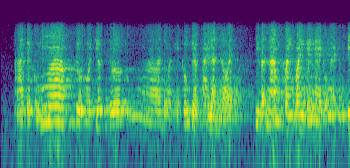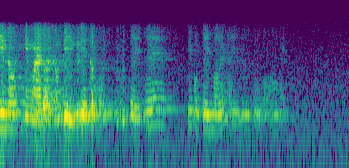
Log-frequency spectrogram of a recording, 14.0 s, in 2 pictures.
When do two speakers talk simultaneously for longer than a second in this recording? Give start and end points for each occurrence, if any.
none

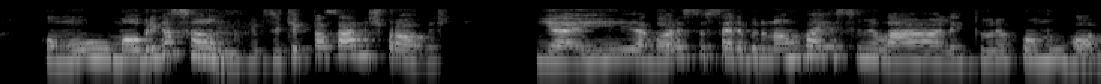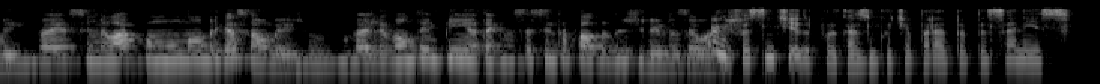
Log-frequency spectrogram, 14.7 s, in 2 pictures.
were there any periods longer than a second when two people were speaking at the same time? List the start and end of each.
none

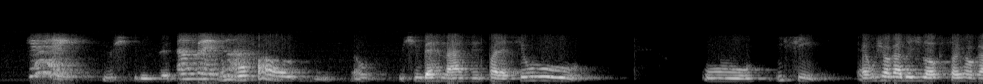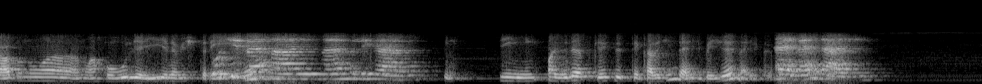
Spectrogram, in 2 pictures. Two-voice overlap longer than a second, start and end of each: none

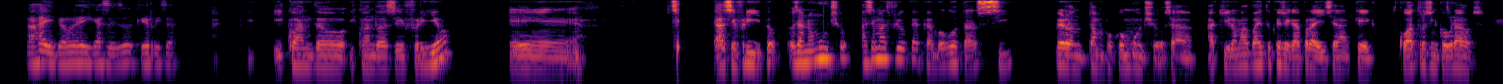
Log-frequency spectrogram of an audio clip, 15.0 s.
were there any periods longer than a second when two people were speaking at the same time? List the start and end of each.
none

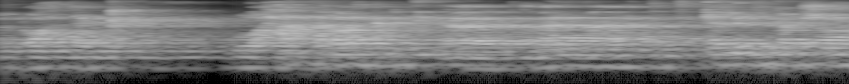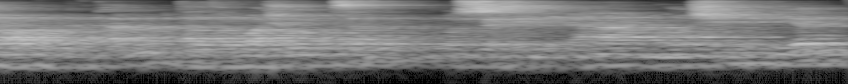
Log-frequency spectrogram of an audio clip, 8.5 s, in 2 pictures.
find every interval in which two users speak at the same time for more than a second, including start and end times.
none

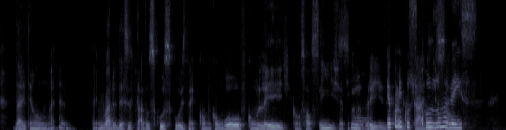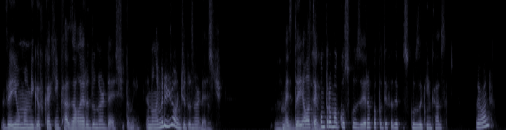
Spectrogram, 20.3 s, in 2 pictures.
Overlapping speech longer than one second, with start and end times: 7.0-9.1

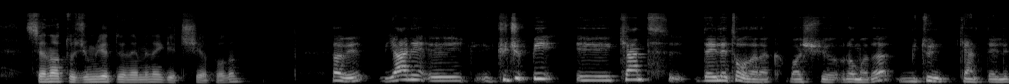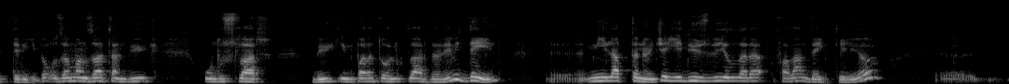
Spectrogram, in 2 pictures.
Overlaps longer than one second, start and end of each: none

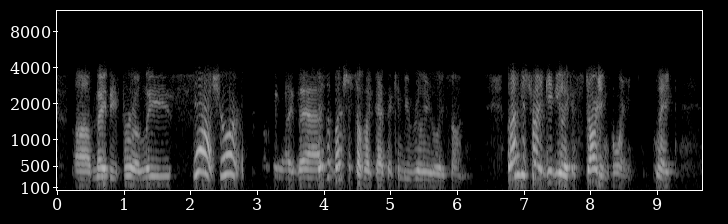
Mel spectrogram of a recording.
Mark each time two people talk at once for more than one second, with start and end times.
none

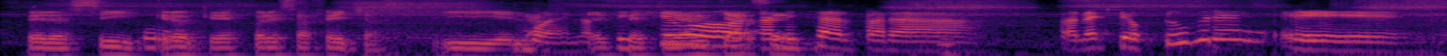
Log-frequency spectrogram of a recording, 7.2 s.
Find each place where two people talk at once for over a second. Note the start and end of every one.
2.6-4.2

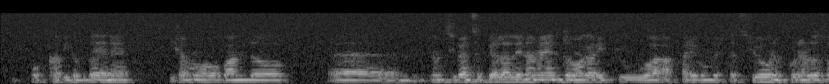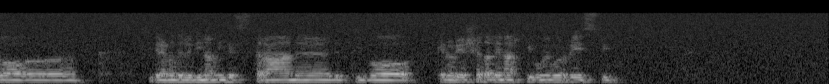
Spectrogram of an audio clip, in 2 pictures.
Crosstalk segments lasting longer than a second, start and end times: none

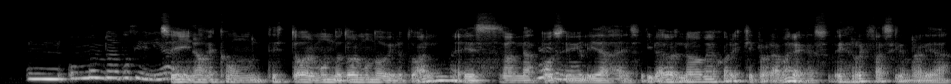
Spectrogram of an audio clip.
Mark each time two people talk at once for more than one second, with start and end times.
none

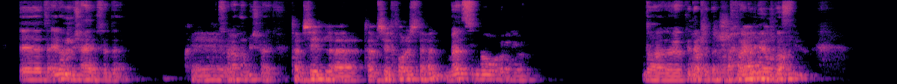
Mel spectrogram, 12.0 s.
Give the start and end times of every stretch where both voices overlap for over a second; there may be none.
9.2-10.5

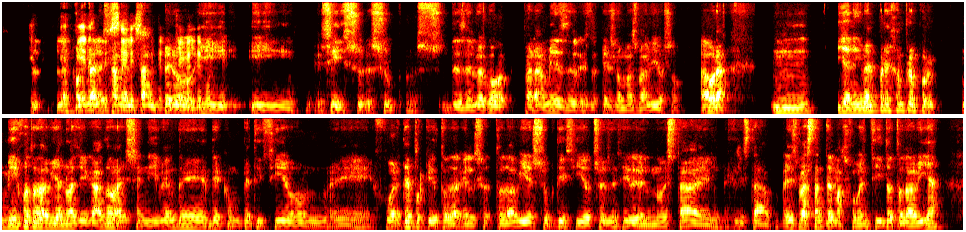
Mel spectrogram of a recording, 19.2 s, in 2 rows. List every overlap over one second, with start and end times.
0.6-2.1

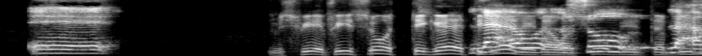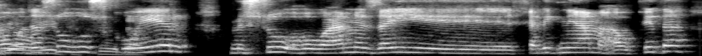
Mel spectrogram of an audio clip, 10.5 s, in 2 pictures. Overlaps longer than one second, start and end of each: 3.6-6.4

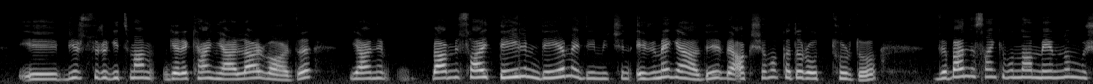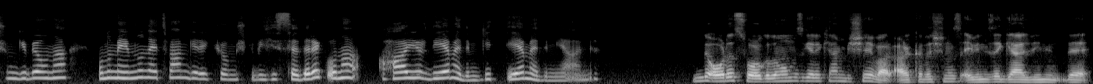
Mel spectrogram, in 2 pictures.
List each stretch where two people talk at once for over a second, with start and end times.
none

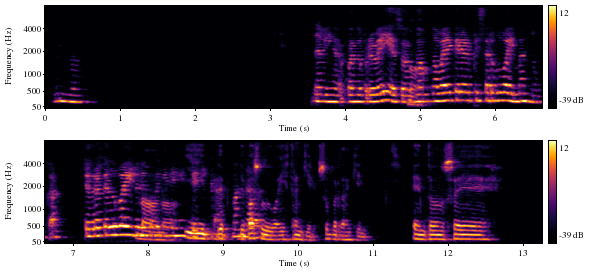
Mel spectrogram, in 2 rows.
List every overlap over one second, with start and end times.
7.8-9.6

